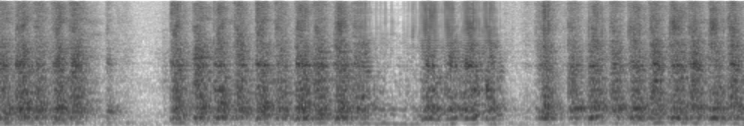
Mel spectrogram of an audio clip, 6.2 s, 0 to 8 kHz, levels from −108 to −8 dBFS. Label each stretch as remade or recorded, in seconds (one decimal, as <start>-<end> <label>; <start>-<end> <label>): 0.0-3.0 recorded; 3.0-4.2 remade; 4.2-6.2 recorded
